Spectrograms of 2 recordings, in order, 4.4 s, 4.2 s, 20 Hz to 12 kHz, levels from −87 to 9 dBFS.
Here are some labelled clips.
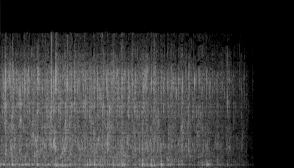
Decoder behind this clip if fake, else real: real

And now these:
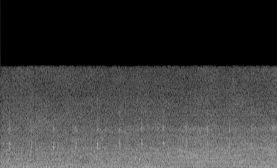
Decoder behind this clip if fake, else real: fake, codec, DAC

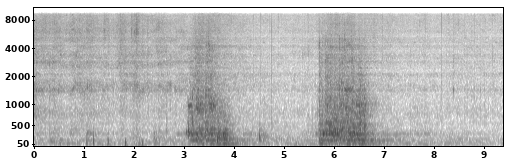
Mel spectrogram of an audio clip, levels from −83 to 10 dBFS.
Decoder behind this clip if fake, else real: fake, codec, SNAC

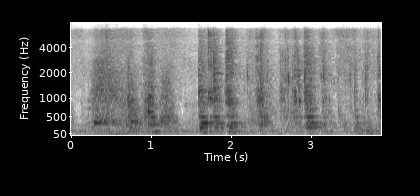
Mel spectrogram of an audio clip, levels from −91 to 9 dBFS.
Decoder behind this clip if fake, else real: real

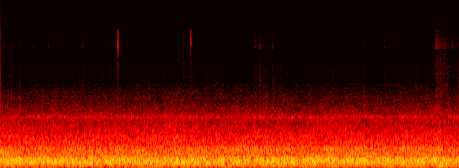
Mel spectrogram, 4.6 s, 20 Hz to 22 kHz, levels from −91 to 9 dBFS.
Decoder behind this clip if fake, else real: fake, autoencoder, DAC-VAE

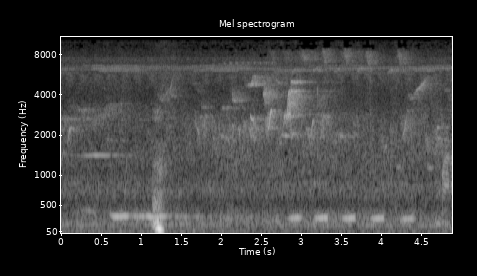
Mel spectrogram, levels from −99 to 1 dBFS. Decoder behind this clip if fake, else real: real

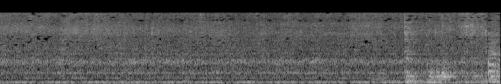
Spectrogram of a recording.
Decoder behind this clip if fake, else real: real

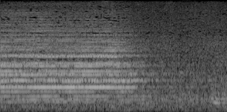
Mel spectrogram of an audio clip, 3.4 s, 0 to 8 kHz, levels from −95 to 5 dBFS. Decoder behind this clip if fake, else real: real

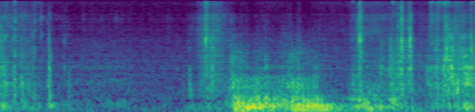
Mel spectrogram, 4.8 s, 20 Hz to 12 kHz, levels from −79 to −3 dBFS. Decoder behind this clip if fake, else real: fake, vocoder, Vocos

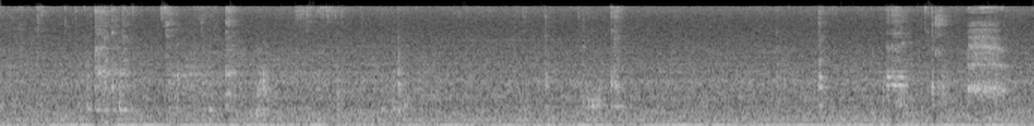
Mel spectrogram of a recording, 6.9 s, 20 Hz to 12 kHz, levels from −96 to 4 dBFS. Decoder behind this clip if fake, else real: real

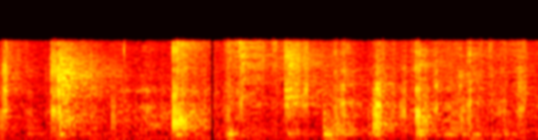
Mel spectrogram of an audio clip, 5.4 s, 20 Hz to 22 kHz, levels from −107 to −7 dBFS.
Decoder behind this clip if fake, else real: real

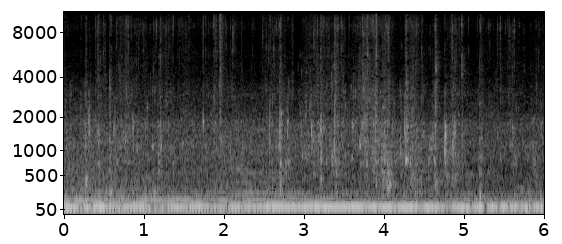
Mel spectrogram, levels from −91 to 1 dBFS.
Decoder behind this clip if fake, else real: real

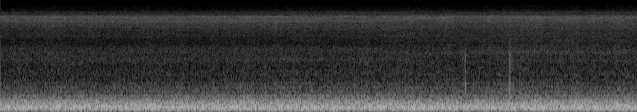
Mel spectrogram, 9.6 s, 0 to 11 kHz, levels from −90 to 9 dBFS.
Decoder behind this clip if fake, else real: real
